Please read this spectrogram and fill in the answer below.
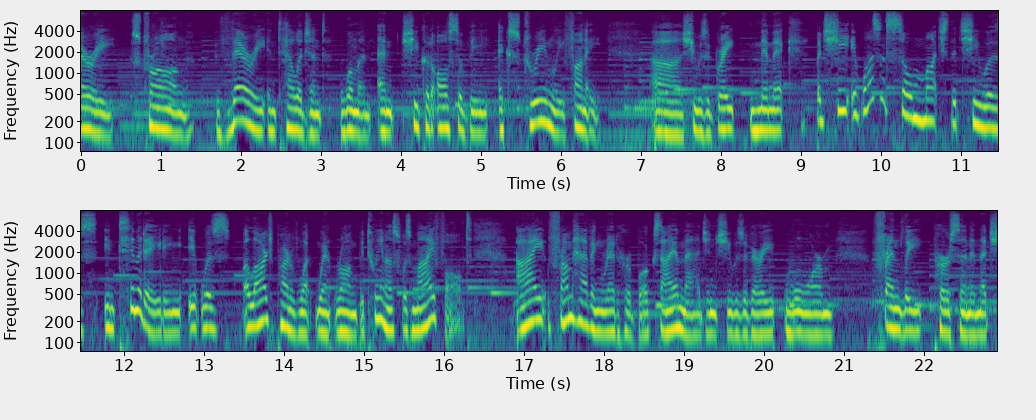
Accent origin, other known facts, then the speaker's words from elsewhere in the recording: Boston, Massachusetts, United States; I grew up in Boston, and so, you know, it wasn't too far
